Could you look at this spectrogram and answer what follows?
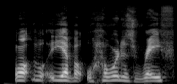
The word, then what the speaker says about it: Ralph: But to pronounce the name Ralph as Rafe, what's going on here? – Well, his dad is called also Ralph, but he also goes by Ranulph. – Okay, but is this a British pronunciation of the name Ralph that I don't know? – Yes, it is.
